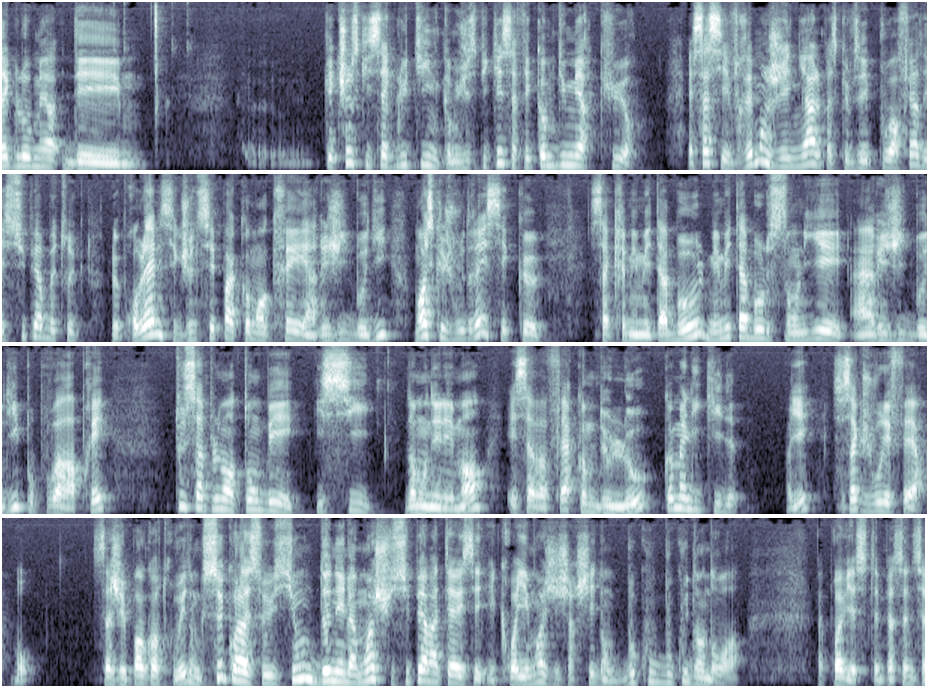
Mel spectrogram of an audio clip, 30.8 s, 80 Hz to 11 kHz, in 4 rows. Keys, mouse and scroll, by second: 0.9-3.2 drag, 18.5-20.4 right drag, 23.9-24.6 scroll down 1, 24.6-26.4 middle drag, 30.3-30.8 middle drag.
